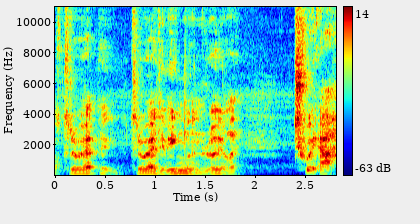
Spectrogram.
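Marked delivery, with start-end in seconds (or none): 2.4-2.8 Twitter with the T's swallowed as glottal stops. Shown as a demonstration. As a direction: say Twitter without the middle T. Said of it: "becoming common now to say".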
